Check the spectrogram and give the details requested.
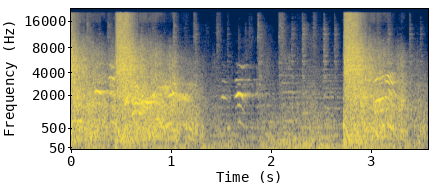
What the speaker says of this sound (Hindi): गन चलाना मुझे भी आता है।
